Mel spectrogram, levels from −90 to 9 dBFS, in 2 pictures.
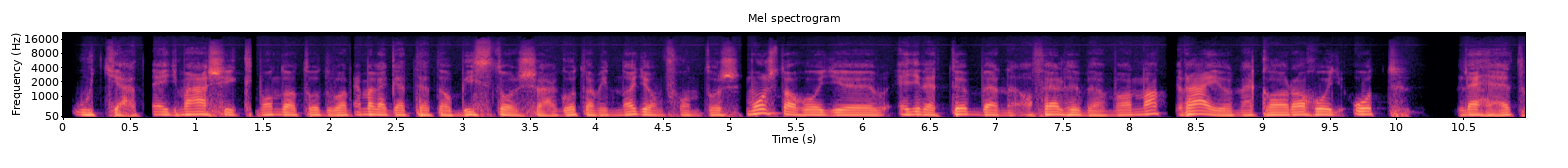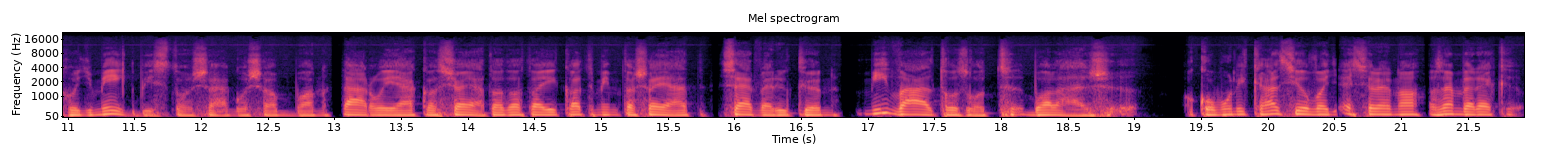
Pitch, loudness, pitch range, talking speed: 120 Hz, -16 LUFS, 110-130 Hz, 120 wpm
